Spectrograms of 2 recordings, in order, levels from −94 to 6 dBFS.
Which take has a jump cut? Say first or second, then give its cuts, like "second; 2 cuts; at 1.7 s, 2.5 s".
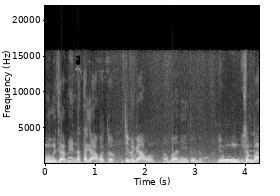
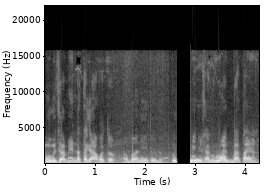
second; 2 cuts; at 1.5 s, 2.5 s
